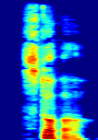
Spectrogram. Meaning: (noun) 1. Someone or something that stops something 2. A type of knot at the end of a rope, to prevent it from unravelling 3. A bung or cork 4. Goalkeeper
- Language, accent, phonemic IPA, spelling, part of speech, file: English, Australia, /ˈstɔp.ə/, stopper, noun / verb, En-au-stopper.ogg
